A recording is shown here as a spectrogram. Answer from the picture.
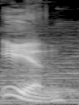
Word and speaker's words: Ian: So, my name is Ian. Starts with an I, pronounced like a Y.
